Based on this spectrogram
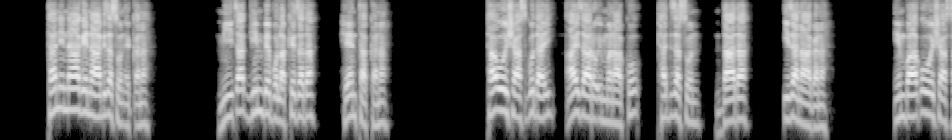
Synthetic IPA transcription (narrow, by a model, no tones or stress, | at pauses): t̪ɐnɪnaːɡɛnaːɡɪzɐsɔnɛkʼːɐnɐ | miːt͡sʼɐɡɪmbɛbɔlɐkɛzɐd̪ɐ | heːnt̪ːɐkːɐnɐ | t̪ɐɔjʃaːsɡɔd̪ɐj | ʔɐjzaːɾɔɪmːɐnaːkːɔ | t̪ʰɐd̪ɪzɐsɔn | d̪aːd̪ɐ | ɪzɐnaːɡɐnɐ | ʔɪmbaːkʼɔɔjʃaːs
